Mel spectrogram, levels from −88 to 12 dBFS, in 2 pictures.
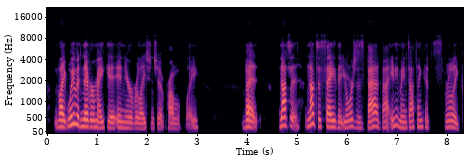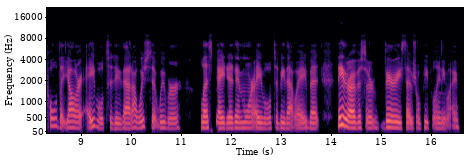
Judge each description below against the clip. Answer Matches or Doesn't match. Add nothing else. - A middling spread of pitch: Matches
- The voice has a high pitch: Doesn't match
